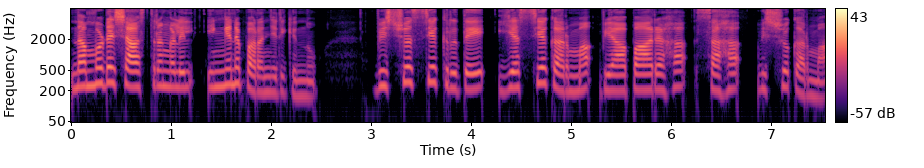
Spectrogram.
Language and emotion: Malayalam, neutral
